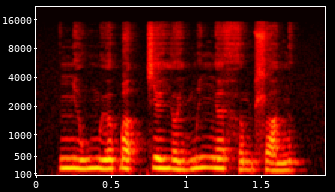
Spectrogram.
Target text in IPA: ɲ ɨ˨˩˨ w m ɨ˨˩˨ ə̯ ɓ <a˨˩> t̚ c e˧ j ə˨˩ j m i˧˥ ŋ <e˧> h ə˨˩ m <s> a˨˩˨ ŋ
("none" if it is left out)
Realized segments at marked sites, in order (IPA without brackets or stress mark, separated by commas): a˨˩, ɛ˧, ʂ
